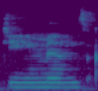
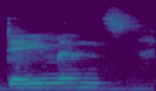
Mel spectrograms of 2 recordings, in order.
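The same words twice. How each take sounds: First: "demons" with a long E, DEE-muhnz; supposed correct pronunciation. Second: "daemons" with a long A, DAY-muhnz; own habitual pronunciation. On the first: Guessing the book's pronunciation, "demons" said DEE-muhnz. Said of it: "I'm pretty sure it's pronounced". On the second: Admitting what she always called it, "daemons" said DAY-muhnz. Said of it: "I always called it". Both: Shown as a demonstration.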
